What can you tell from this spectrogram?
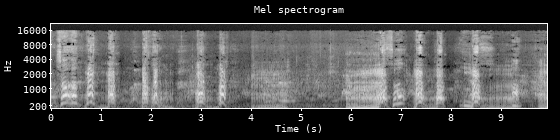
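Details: Maike, a Chow Chow in dog training, arriving amid chaos and biting; a rapid series of sharp, harmonic barks repeated roughly every half second, mixed with human speech and background music.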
